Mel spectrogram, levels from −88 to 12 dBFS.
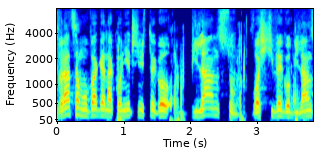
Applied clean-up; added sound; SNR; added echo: classical method spectral subtraction.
